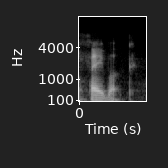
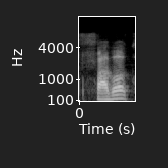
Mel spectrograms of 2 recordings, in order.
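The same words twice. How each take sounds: First: "Fabok" with a long a, FAY-book; offering "Fabok" as FAY-book instead; long-a pronunciation. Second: "Fabok" with a short a, FAB-uck; weighing "Fabok" as FAB-uck; short-a pronunciation. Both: Shown as a demonstration. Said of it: "Fabok or Fabok".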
